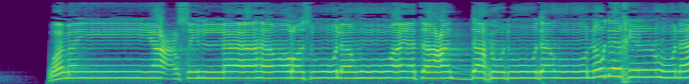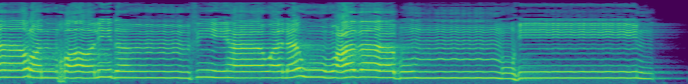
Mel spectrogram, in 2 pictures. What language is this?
Arabic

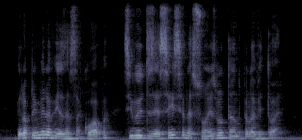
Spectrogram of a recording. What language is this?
Portuguese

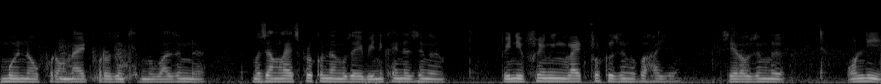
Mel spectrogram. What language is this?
Bodo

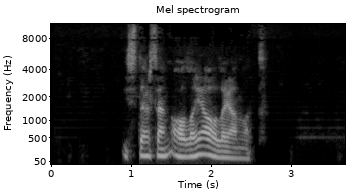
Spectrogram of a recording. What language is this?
Turkish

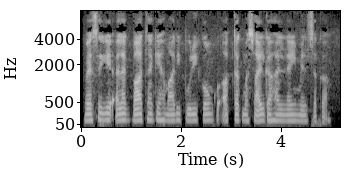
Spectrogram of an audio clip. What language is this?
Urdu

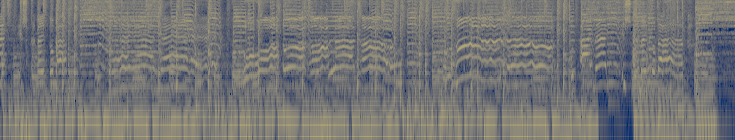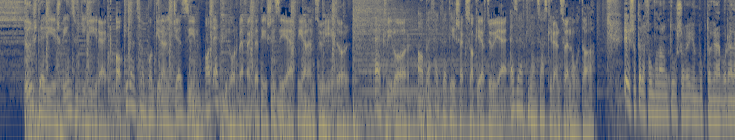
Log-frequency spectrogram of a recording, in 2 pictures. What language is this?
Hungarian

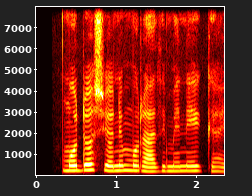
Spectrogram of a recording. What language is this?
Kikuyu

